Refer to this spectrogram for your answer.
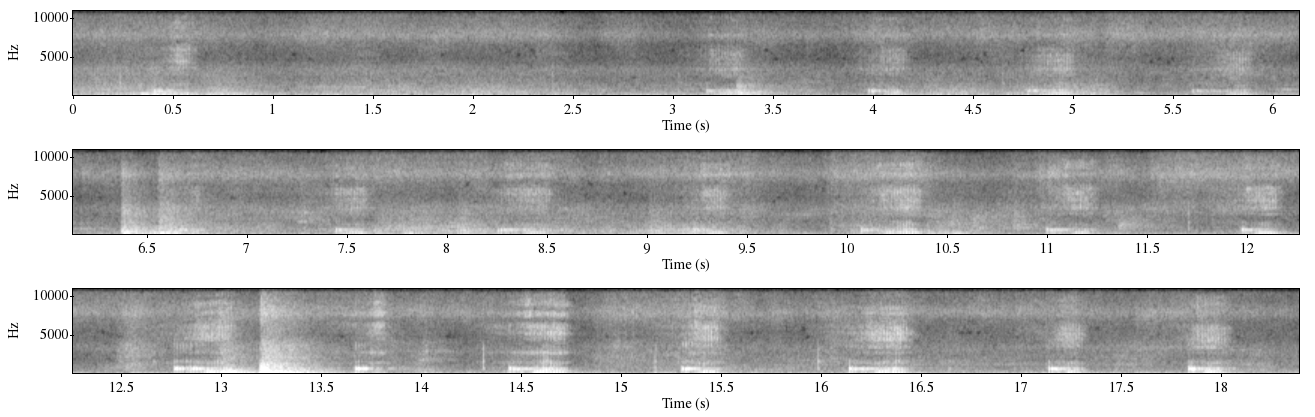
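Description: A sleeping Rottweiler snores in rough, rumbling breaths that repeat every second or so.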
